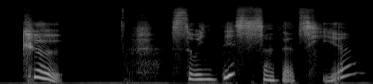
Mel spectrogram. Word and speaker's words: que: and ku you want to make sure you pronounce ki ku so in this sentence here section it's a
